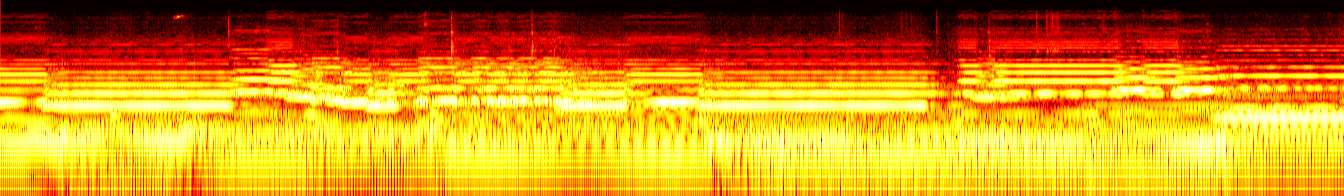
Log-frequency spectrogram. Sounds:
Organ, Musical instrument, Piano, Keyboard (musical), Music

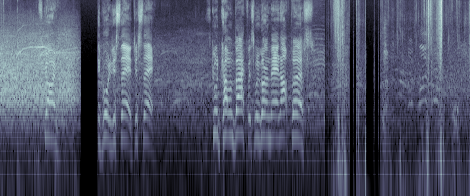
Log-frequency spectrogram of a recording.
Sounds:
Speech, Crowd

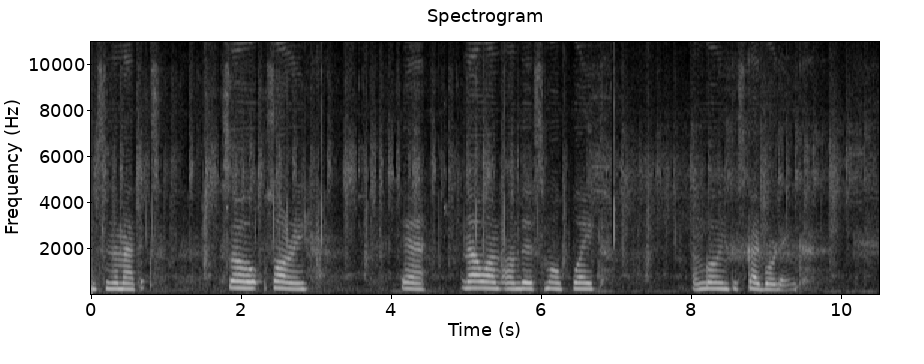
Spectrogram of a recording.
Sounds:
Speech, Music

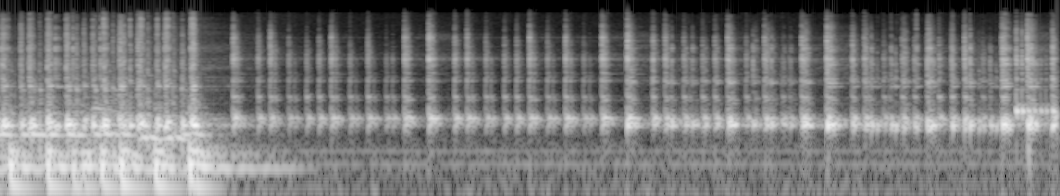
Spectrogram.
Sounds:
Wood block, Drum, Music, Percussion

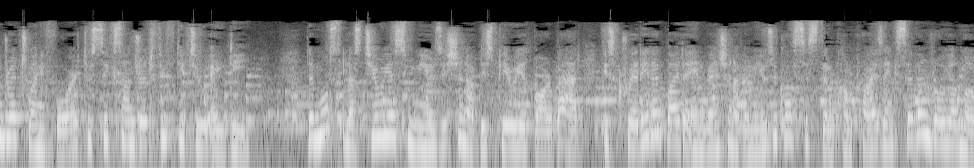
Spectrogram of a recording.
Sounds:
Traditional music, Music, Speech

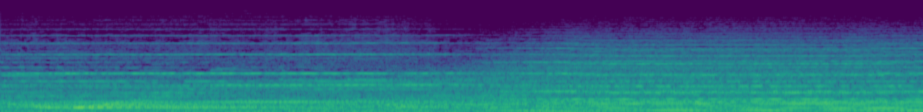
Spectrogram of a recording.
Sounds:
Music

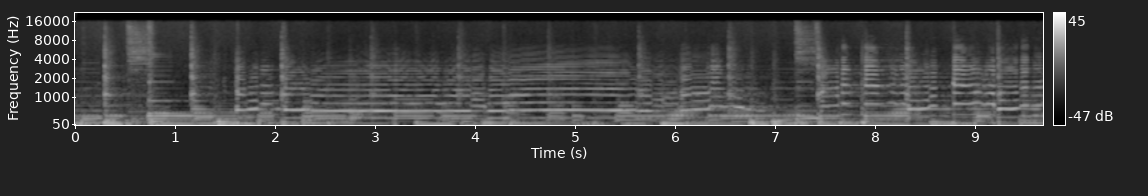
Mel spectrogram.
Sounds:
Music

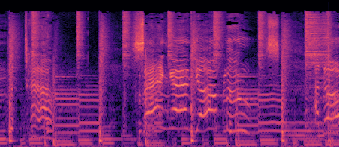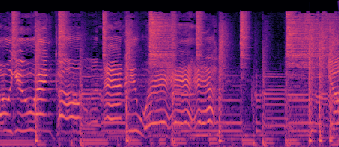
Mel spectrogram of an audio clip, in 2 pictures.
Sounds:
Music

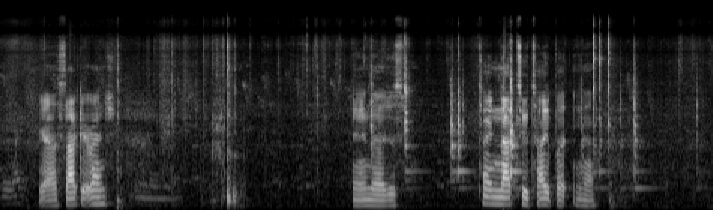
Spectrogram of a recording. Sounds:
Speech

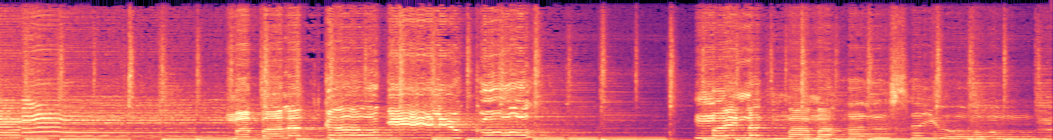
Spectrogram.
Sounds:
Music

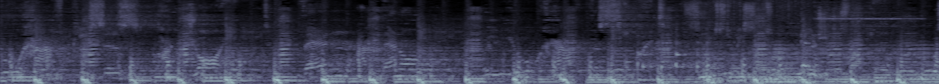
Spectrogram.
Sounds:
Speech, Soundtrack music, Music

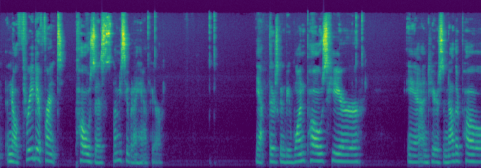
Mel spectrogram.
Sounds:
Speech

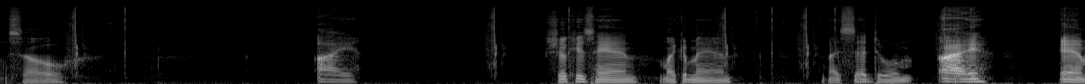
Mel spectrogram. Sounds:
Speech, inside a small room

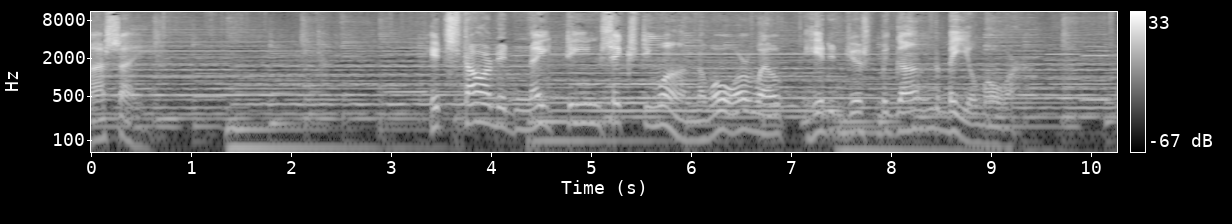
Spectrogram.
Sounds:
Music, Speech

